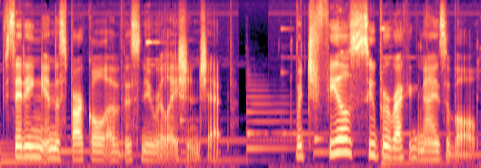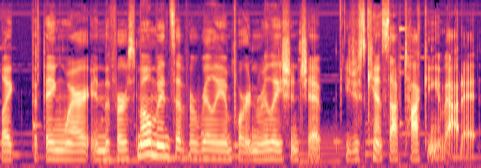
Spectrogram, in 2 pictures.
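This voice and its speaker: A woman's voice: sits low, creaky. Reflective woman narrating a documentary podcast. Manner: conversational, reflective storytelling. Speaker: podcast host. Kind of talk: scripted narration.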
